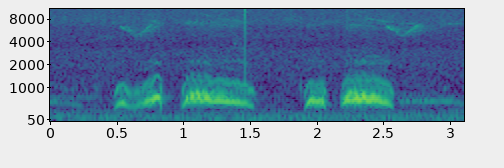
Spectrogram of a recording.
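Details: Spotted dove recorded live in the field at Pha Sing, used as decoy calling: loud, clear low coos, a short two-part phrase then a longer hoarse drawn-out note, repeated twice, over a faint low rumble.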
